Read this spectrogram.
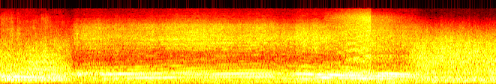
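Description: A race car engine drones steadily up close.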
